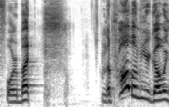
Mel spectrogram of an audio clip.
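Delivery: voice breaking and cracking mid-phrase. Speaker addressing viewers mid-explanation, voice cracking. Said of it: "what a voice crack".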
